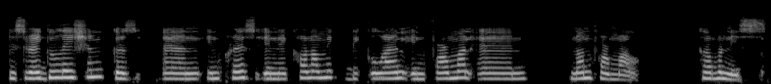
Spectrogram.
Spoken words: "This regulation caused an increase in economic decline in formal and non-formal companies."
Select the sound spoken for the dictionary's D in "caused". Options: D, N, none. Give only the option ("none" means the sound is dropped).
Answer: none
